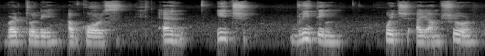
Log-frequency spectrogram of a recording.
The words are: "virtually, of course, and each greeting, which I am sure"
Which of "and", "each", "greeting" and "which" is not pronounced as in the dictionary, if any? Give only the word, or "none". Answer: none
